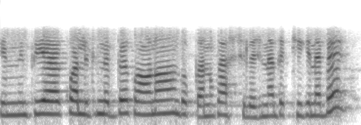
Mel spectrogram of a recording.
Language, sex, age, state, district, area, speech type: Odia, female, 45-60, Odisha, Nayagarh, rural, conversation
